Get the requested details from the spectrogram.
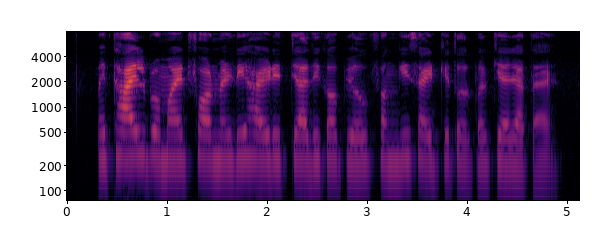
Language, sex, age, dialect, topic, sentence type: Hindi, female, 18-24, Hindustani Malvi Khadi Boli, agriculture, statement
